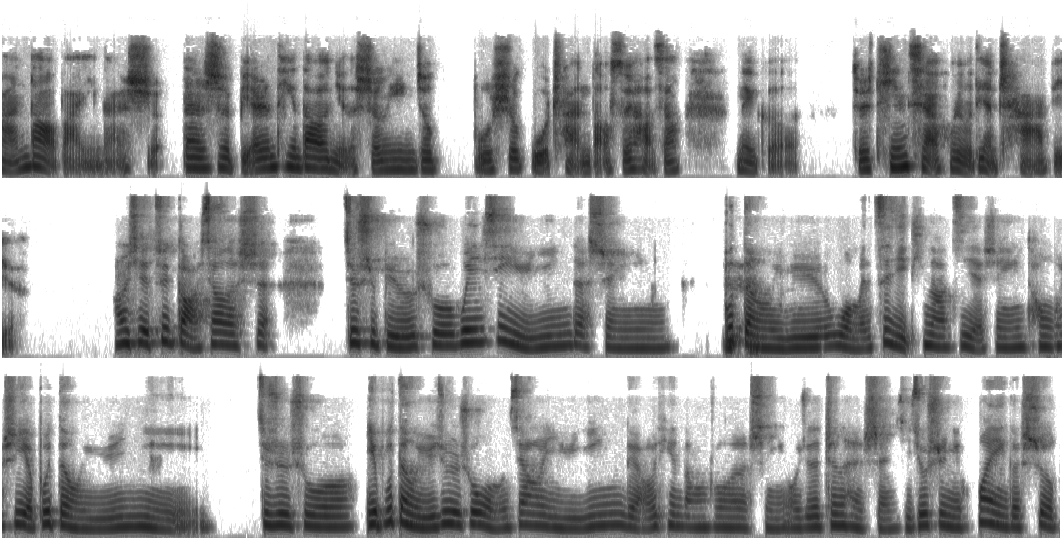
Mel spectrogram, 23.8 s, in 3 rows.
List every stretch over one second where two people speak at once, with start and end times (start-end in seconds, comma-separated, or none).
none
